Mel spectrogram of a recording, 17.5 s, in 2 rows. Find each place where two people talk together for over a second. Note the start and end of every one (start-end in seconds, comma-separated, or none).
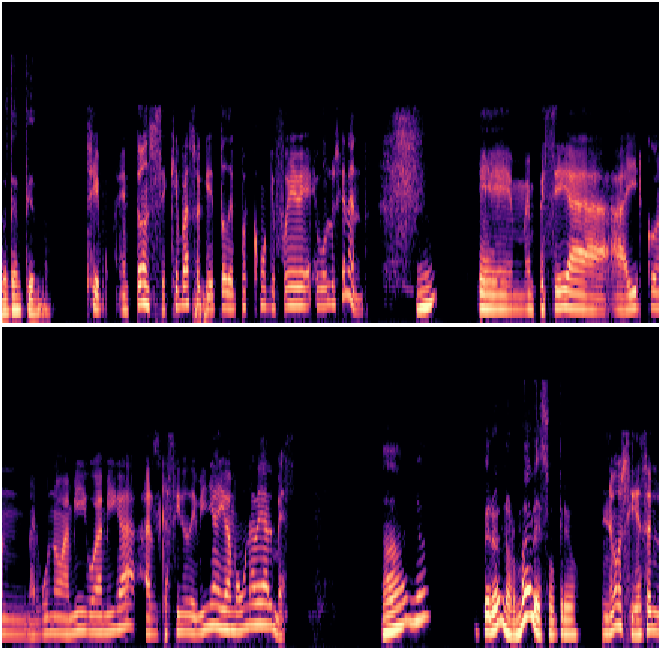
none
